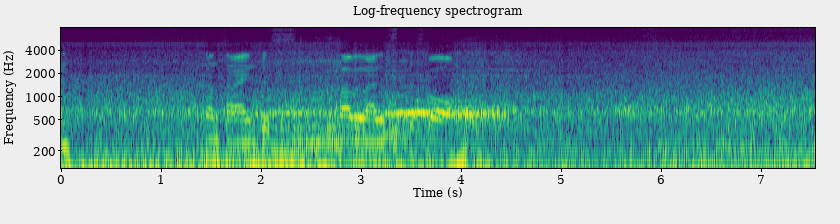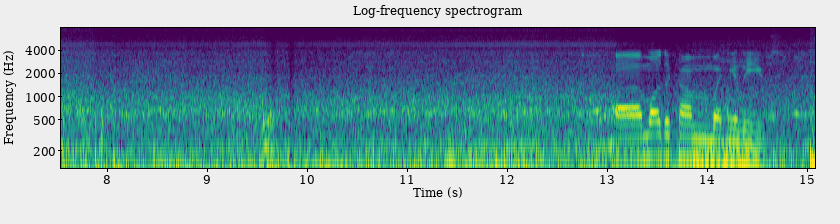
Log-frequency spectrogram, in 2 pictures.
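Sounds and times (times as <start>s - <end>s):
electric train rumble and hiss: 0.0s - 15.0s.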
